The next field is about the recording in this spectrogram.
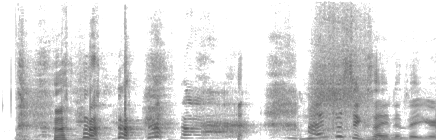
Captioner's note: laughs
